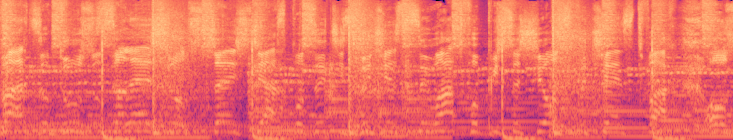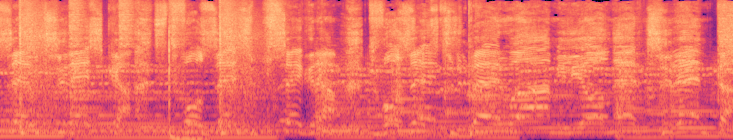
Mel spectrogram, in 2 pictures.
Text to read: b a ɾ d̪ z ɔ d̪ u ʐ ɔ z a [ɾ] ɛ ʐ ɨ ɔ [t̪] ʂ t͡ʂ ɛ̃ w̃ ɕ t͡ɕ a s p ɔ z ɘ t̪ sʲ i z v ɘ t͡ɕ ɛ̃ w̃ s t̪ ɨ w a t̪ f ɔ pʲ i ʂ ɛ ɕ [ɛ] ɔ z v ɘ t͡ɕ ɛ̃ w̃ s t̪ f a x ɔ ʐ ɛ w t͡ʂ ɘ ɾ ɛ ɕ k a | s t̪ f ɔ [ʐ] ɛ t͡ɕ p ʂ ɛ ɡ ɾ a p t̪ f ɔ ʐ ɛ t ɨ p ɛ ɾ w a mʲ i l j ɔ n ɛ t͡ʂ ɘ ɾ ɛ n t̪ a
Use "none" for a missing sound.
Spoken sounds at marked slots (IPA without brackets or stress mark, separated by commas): l, t̪, ɛ, ʐ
